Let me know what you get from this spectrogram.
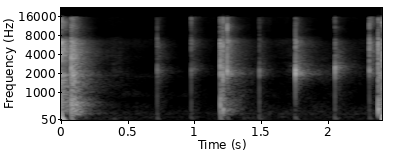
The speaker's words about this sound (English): Can we all get a round of applause? Can we get a slow clap?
